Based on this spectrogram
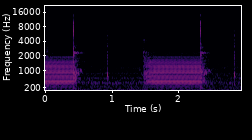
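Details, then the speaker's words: Pixel Pump PCB pick-and-place vacuum pump: hum stops, then two clean clicks half a second apart as pressure relief valve opens to dump vacuum and recloses for next cycle; normal. "you can kind of hear the valve clicking two times the first time is opening it so it dumps all the vacuums so your parts your part kind of drops to the floor or on your board that's better and the second one is it closes again for the next cycle"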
